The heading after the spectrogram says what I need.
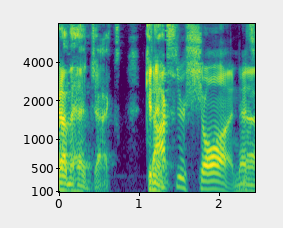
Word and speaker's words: Kenniff: Yep, Kenniff. You know, my mom says Kenniff. My dad says Kenniff. I go with my dad's pronunciation. So you hit it right on the head, Jack. Kenniff.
